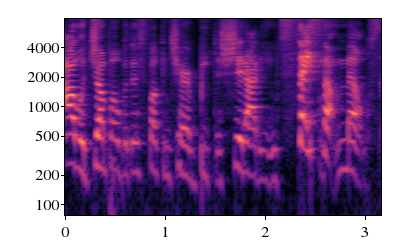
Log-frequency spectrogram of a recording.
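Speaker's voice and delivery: mock-enraged, furious tone. Recounting a confrontation at the movies, retelling a furious threat. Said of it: "I'm like a rabid dog".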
